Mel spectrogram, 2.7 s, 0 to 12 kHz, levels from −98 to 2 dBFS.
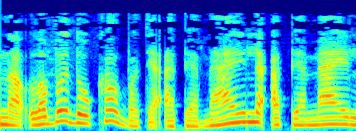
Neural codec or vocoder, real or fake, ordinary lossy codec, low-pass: vocoder, 48 kHz, 128 mel bands, Vocos; fake; MP3, 32 kbps; 10.8 kHz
